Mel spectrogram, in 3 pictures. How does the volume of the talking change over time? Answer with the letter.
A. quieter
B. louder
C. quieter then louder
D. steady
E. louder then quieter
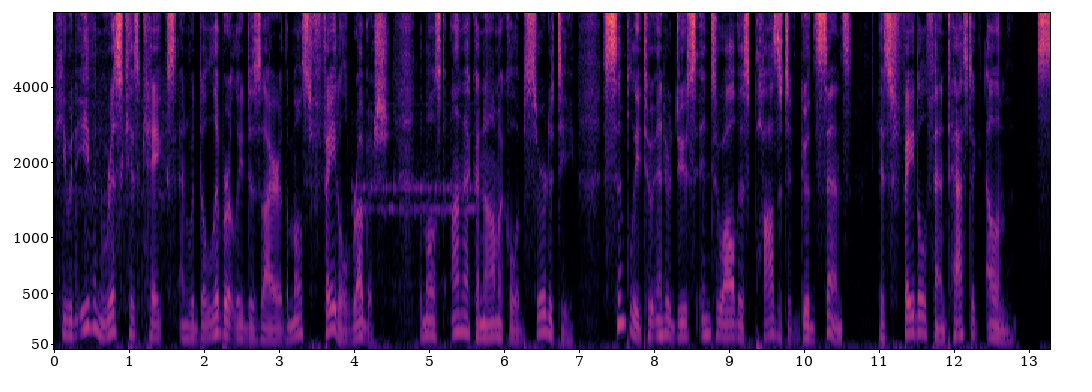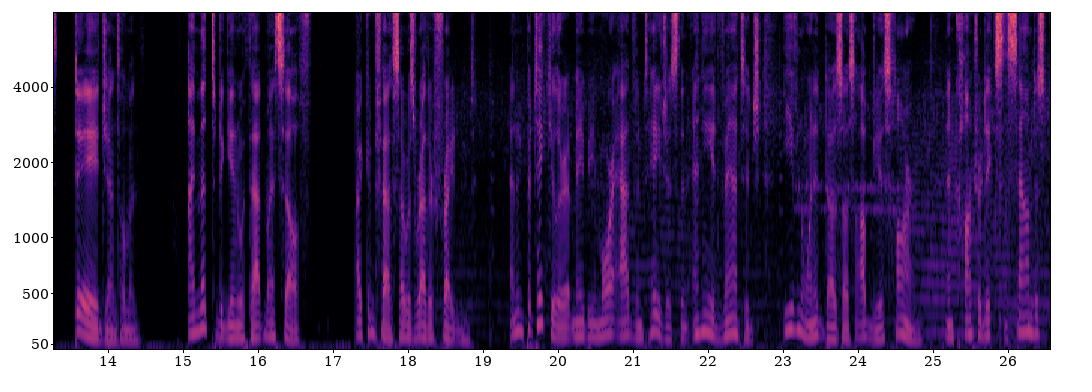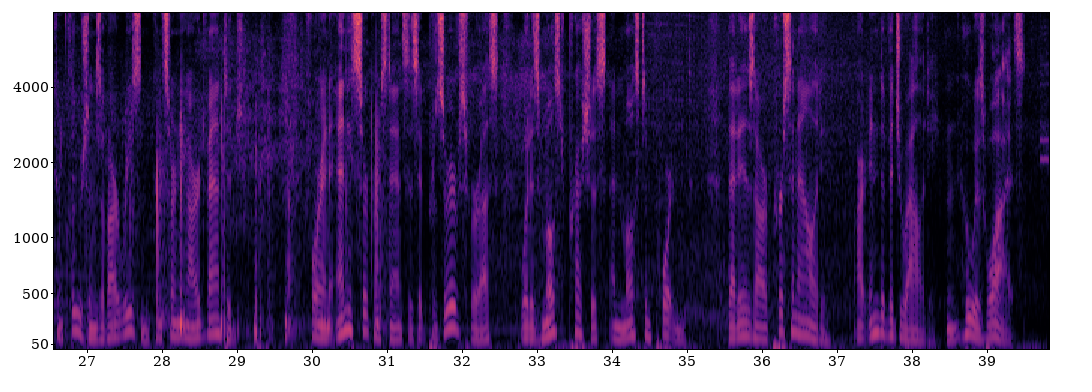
D.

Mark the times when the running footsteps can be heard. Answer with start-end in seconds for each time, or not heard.
25.9-31.2.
